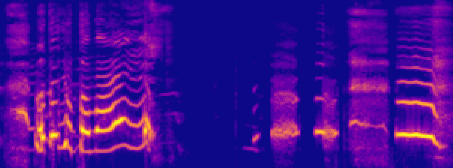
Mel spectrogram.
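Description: A high-pitched voice making drawn-out wordless cries: wavering in pitch for the first two seconds, then after a pause a few short calls and one long held note that falls away near the end.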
